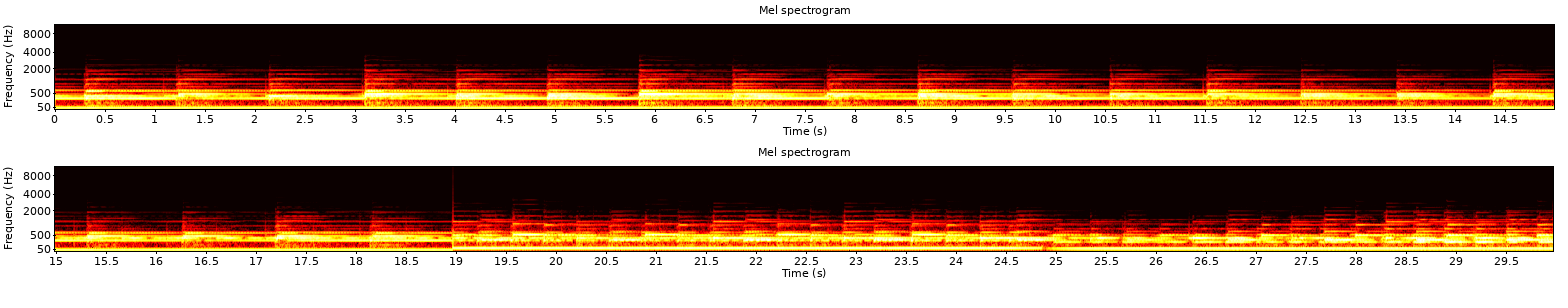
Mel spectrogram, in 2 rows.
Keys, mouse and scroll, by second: 5.3 space, 5.4 click, 5.8 space, 7.0 click, 9.5 click, 14.2 click, 16.5 Tab, 20.0 Tab, 22.1 click, 28.4 Tab.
